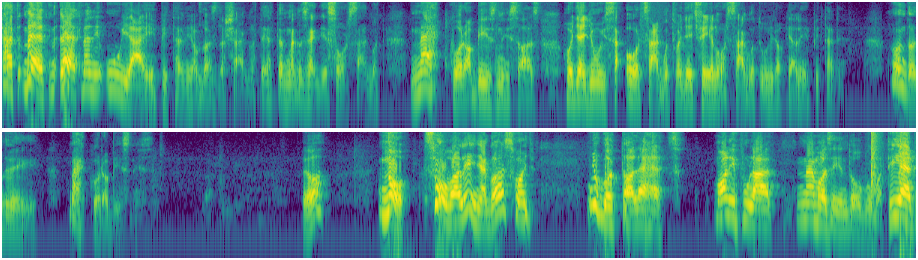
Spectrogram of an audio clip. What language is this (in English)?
Hungarian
